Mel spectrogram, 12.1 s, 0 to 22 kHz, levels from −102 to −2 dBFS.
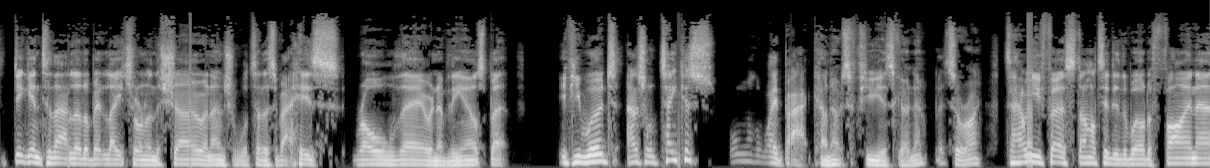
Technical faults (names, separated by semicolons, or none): repeated buffer; gap between stream segments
